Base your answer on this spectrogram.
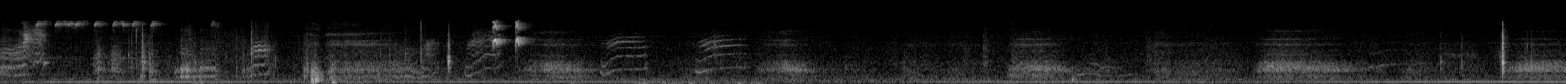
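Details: Penny, a 7-month-old rescue cat of almost pure Bombay breed, practises mothering her squeaky monkey and squeaky mouse indoors; a run of short rising-falling chirpy meows with clear overtones, scattered bursts and rustles between, a steady low hum beneath.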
